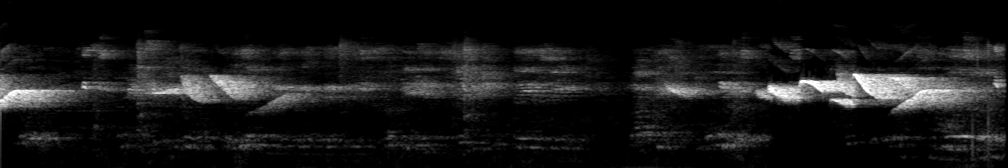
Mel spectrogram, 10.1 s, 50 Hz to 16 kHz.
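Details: Green-winged saltator recorded 12 December 2020, singing loud, rich whistled phrases with sliding, slurred notes in two strong bursts separated by a brief pause.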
